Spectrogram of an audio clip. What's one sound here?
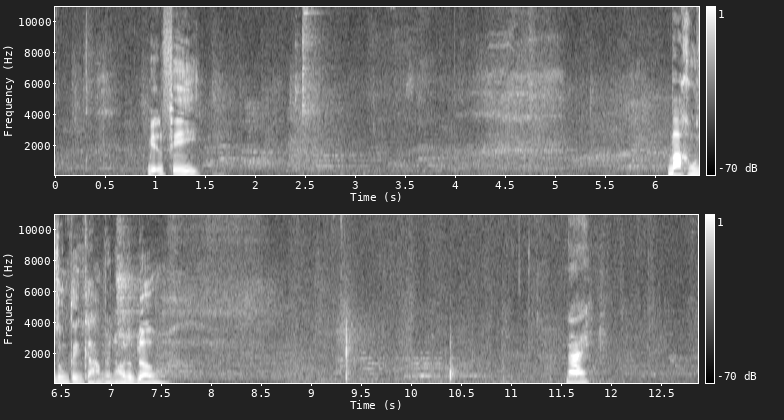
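A middle-aged woman speaks curtly and close by.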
